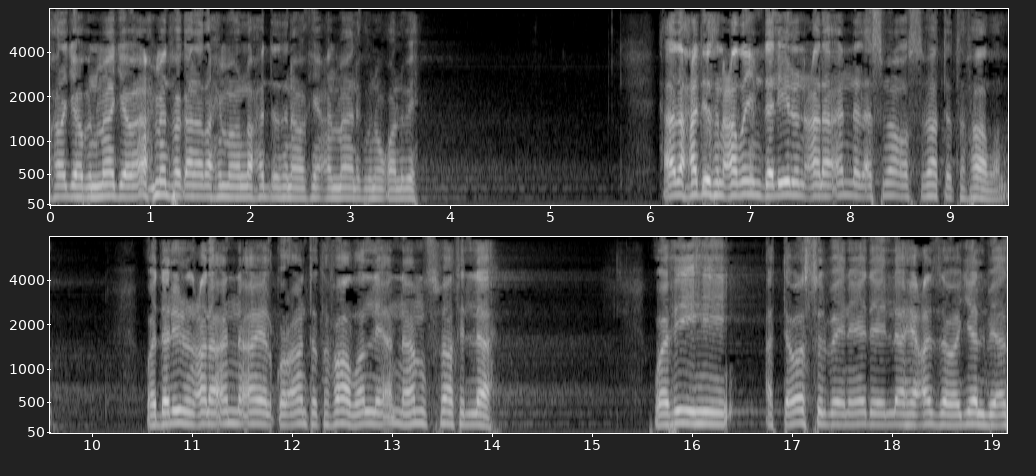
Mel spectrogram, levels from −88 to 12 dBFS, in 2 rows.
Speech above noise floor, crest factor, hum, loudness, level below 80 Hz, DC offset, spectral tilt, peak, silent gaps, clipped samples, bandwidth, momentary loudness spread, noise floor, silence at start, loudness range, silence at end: 42 dB; 18 dB; none; -17 LUFS; -52 dBFS; under 0.1%; -4.5 dB/octave; 0 dBFS; none; under 0.1%; 8 kHz; 9 LU; -59 dBFS; 0 s; 7 LU; 0 s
